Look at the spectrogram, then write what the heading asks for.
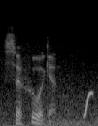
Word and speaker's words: Sahuagin: So apparently it's pronounced Sahuagin. Sahuagin? Yeah, I just looked it up. Weird. Like hooligan. Yeah, Sahuagin.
